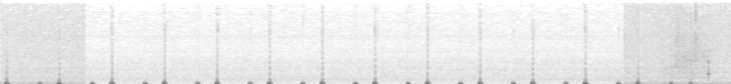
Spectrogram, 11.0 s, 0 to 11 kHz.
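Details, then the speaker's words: Normal heart sounds auscultated with the stethoscope diaphragm at the aortic area, right second intercostal space (located from the angle of Louis): regular, crisp lub-dub at about 76 beats per minute, no murmur. "so I'm going to identify the angle of Louis and first listen in the right second intercostal space for the aortic area with the diaphragm"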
